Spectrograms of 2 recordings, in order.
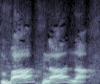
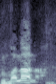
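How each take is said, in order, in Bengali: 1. প্রতিটি সিলেবল আলাদাভাবে, মাঝে বিরতি দিয়ে বলা হয়। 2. সিলেবলগুলো কোনো বিরতি ছাড়াই একসাথে মিশে যায়।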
